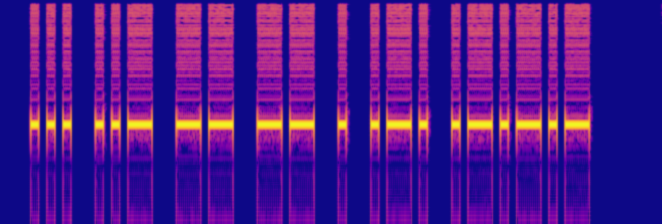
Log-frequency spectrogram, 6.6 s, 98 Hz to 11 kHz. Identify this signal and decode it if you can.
Morse code, heard as a keyed tone, about 15 wpm, 800 Hz. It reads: SUMMER.
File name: QSOs / QSOs-mp3s / WD0BGP 2@13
